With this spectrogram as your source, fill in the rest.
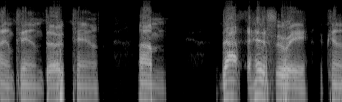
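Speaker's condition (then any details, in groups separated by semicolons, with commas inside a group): ALS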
